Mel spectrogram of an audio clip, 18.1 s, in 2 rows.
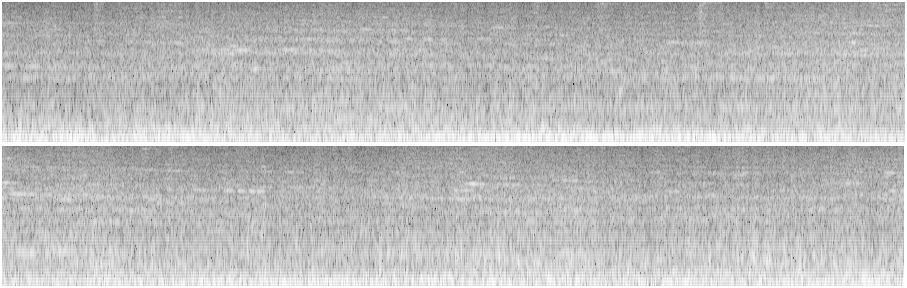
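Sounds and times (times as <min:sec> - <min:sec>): train wheels running on rails: 0:00.0 - 0:18.0.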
